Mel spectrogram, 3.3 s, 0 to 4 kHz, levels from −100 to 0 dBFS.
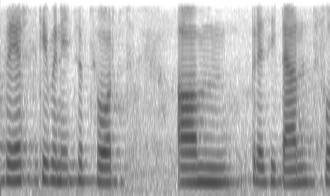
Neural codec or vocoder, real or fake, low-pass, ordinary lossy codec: codec, 16 kHz, 2 kbps, FunCodec, trained on LibriTTS, 25 frames a second; fake; 3.6 kHz; none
